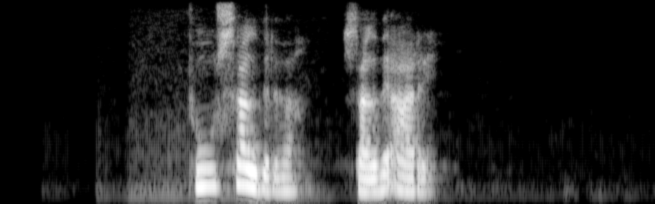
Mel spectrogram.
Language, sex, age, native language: Icelandic, female, 30-39, Icelandic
